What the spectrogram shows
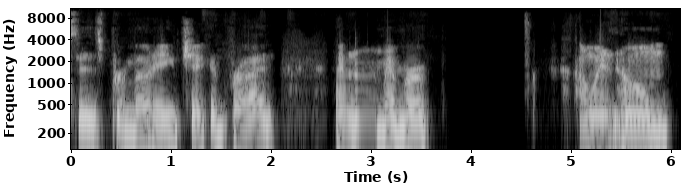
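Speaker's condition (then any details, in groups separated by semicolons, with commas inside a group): ALS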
